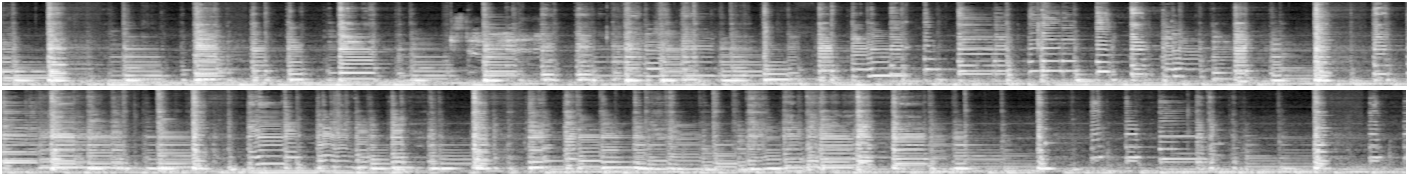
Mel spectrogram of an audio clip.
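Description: Acoustic guitar playing live, picked notes mixed with strums in a steady rhythm.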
